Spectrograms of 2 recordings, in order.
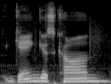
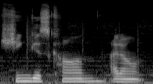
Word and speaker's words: Genghis Khan: Another prime example of this is Genghis Khan, Genghis Khan, Chinggis Khan. There's so many different pronunciations. I'm gonna say Genghis.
